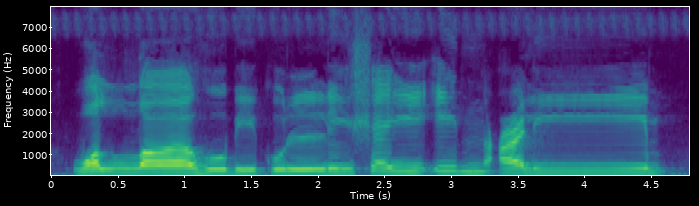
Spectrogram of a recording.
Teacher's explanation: تنوین کے بعد عین ہے، اظہار ہوگا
